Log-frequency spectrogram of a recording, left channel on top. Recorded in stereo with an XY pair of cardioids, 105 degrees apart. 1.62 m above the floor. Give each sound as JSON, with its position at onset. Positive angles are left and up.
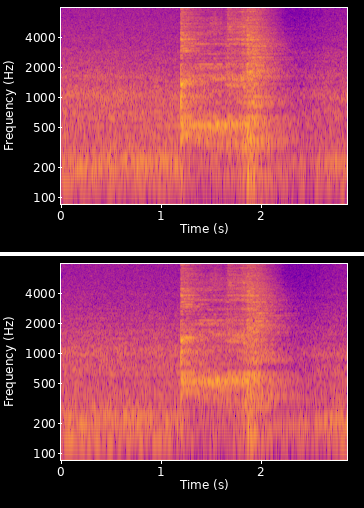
{"t": 1.2, "sound": "dishes clattering", "azimuth_deg": 30, "distance_m": 3.5}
